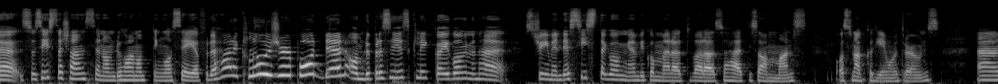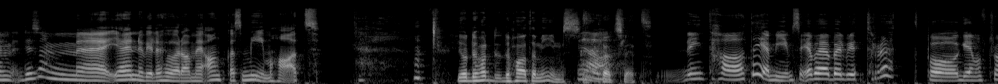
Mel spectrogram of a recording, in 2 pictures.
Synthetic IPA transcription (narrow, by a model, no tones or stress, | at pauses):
sɔsɪst̪aʂansənɔmd̪ɵɦaɳɔnt̪ːɪŋːɔsɛjːafœɖɛɦæːɾæɾkʰloːʃəɾpʰɔd̪ːənɔmd̪ʉpɾɛsiːskʰlɪkːaɾɪɡɔŋːd̪ɛnɦæːɾst̪ɾiːmənd̪ɛæsɪst̪aɡɔŋːənʋɪkʰɔmːəɾat̪vɑːɾasɔɦæːʈʰɪlsamːans | ʔɔsnakːaɡeɪmɔvt̪ʰɾoʊns | d̪ɛsɔmjʔɑɡɛnːʉvɪlːəɦøːɾaɔmɛʔaŋkːasmiːmɦɑ̰ːt̪ | jɑːd̪ɵɦad̪əd̪ʉɦɑːt̪amiːmspʰlœt̪slɪ̰t̪d̪ɛɪnt̪əhɑːt̪aɾjamiːmsjɑɡbɛhøːvbɛːbliːt̪ʰɾœt̪ːpʰɔɡeɪmɔvt̪ʰ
